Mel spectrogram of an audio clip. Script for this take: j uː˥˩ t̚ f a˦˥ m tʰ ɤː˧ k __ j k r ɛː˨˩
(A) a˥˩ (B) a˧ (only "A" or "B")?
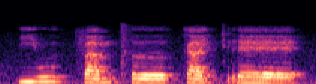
B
